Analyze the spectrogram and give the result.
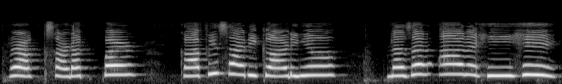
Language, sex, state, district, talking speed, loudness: Hindi, female, Madhya Pradesh, Bhopal, 105 wpm, -11 LUFS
